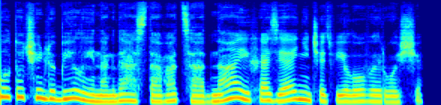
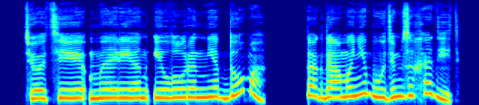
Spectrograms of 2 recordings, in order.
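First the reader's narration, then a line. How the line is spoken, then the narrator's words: Exclaiming woman. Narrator (Russian): воскликнула кузина Марселла Картер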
